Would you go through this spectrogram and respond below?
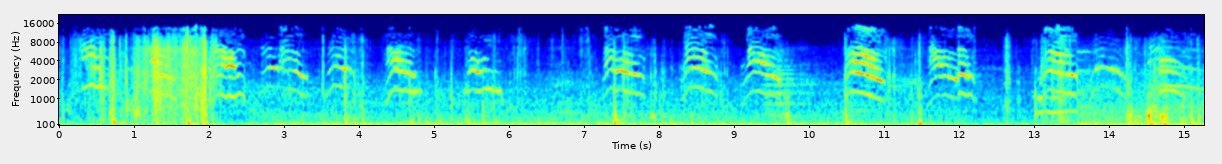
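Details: Kittens trapped under rubble crying during a rescue: many thin, high, arched mews in quick irregular series, a burst of scraping noise at the start, and occasional knocks.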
